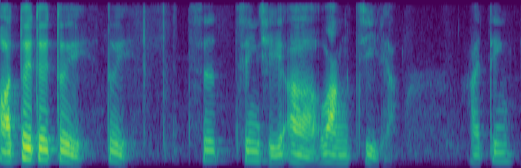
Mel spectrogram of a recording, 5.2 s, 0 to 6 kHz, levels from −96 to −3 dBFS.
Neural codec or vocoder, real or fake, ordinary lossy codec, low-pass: none; real; none; 5.4 kHz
